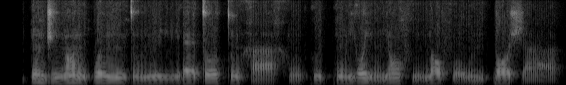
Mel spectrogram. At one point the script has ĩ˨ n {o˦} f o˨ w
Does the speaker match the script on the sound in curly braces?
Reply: no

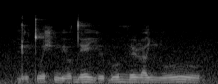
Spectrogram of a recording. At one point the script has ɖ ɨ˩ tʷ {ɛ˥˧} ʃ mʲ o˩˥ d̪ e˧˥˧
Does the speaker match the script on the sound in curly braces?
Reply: no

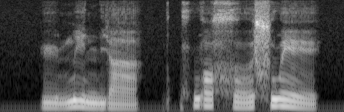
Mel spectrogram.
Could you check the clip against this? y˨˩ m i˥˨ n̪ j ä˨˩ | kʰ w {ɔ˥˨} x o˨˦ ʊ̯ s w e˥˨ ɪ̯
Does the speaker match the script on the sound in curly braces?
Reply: no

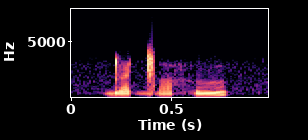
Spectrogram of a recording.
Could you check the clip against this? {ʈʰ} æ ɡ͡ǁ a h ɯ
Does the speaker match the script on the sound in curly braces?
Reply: no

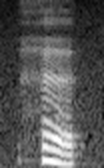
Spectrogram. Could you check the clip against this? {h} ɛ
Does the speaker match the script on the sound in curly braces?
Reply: yes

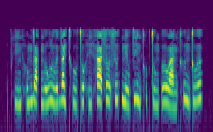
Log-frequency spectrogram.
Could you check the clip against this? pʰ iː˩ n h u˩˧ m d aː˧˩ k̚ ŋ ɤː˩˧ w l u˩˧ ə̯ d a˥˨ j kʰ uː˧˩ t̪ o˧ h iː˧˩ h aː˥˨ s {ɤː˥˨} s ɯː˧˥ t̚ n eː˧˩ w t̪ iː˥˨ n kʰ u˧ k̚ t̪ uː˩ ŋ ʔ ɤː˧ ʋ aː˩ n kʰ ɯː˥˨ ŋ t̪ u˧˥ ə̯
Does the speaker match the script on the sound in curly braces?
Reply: yes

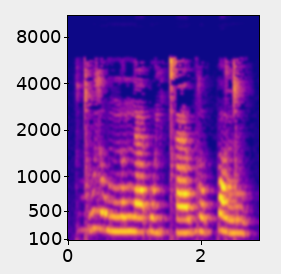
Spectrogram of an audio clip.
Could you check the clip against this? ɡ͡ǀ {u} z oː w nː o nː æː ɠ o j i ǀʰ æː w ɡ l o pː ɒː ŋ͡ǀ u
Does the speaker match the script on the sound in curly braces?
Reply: yes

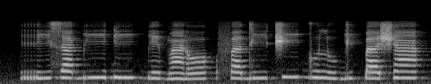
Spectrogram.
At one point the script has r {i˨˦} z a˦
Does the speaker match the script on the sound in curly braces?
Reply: yes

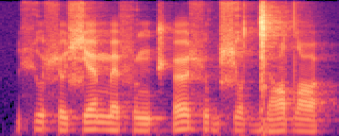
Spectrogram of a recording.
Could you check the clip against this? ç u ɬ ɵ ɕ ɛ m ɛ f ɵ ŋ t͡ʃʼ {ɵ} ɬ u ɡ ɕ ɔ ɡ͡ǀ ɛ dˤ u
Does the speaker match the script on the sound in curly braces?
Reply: no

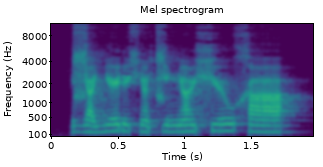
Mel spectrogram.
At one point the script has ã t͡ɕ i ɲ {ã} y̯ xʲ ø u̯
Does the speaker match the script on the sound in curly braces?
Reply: yes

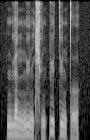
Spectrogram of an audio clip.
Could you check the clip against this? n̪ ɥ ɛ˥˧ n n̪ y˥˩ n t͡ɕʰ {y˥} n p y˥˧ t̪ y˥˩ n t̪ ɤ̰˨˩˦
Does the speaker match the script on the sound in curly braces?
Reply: no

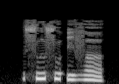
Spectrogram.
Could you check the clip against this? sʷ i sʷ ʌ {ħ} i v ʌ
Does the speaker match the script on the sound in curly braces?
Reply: no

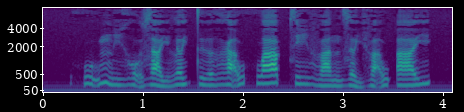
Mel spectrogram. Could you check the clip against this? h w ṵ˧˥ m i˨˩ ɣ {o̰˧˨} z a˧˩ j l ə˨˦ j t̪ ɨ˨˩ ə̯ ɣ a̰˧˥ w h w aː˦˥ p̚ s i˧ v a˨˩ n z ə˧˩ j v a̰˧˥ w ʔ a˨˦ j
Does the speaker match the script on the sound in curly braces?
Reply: yes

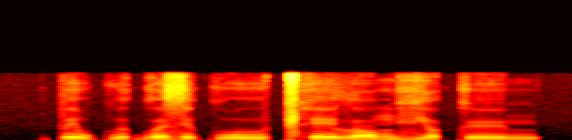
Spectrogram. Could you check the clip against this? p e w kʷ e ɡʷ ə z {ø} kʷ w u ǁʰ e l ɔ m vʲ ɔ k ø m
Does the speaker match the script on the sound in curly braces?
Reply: no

